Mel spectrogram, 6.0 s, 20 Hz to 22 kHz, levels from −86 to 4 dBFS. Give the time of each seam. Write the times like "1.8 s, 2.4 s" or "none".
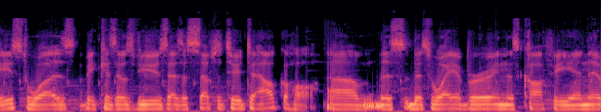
0.8 s, 3.2 s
